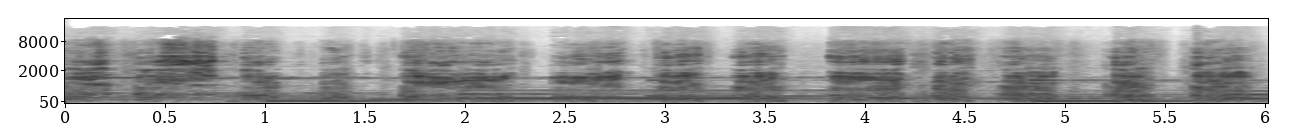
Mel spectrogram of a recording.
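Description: Young boars grunting in quick succession, short rough calls two or three a second, over background music with sustained notes.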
